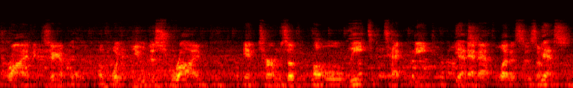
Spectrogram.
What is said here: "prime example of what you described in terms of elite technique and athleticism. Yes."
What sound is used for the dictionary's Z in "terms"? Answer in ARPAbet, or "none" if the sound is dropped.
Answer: Z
